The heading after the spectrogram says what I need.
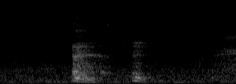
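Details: Throat clearing and cough after a water swallow test in a neurology speech and language therapy assessment; concern that the bolus may be entering the airway.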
